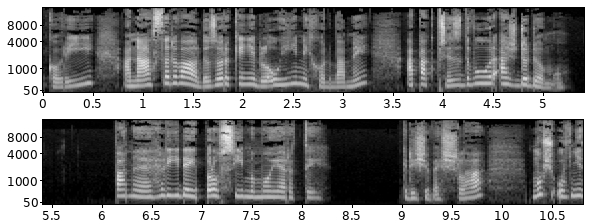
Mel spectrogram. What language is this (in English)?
Czech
